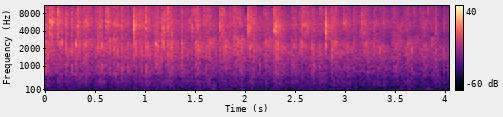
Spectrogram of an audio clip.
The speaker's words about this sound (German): Und wir heißen sie mal mit einem Applaus willkommen.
